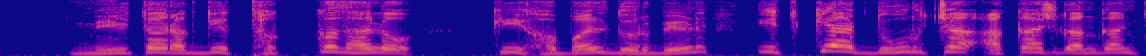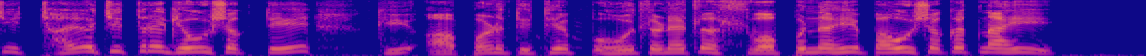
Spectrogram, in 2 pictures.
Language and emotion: Marathi, surprised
